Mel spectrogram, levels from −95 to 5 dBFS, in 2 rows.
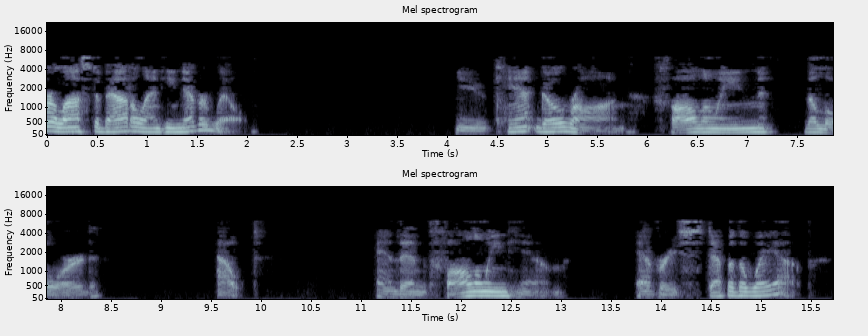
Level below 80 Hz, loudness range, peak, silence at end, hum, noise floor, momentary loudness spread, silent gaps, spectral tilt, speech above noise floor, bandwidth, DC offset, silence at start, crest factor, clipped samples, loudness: -66 dBFS; 10 LU; -10 dBFS; 0.4 s; none; under -90 dBFS; 18 LU; none; -6.5 dB/octave; over 62 dB; 6.6 kHz; under 0.1%; 0 s; 20 dB; under 0.1%; -29 LUFS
